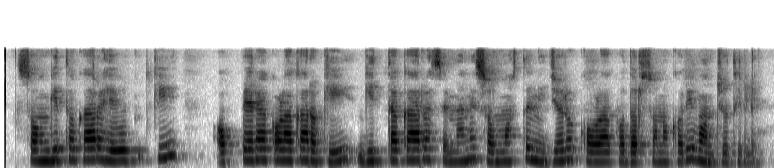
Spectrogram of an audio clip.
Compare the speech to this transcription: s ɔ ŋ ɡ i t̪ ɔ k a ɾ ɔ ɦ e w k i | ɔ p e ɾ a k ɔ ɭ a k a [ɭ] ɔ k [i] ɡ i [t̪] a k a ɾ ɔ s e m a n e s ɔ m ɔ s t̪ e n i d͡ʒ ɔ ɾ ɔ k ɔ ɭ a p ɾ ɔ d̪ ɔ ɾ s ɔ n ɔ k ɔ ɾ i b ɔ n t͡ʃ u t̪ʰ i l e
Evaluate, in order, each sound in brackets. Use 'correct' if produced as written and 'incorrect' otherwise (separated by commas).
incorrect, correct, correct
